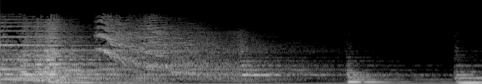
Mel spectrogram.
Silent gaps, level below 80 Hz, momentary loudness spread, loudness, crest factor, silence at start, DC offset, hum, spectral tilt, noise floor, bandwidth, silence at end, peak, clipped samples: none; -34 dBFS; 21 LU; -23 LUFS; 18 dB; 0 s; 0.8%; none; -4.5 dB/octave; -46 dBFS; 11.5 kHz; 0 s; -6 dBFS; under 0.1%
